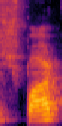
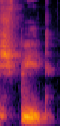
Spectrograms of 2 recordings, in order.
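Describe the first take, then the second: First: The vowel is an open 'ah' sound. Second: The vowel is a flatter 'eh' sound. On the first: The speaker calls it wrong. "इसको हम स्पाट नहीं पढ़ेंगे" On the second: The speaker calls it right. "बल्कि हम इसको पढ़ेंगे स्पेट"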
